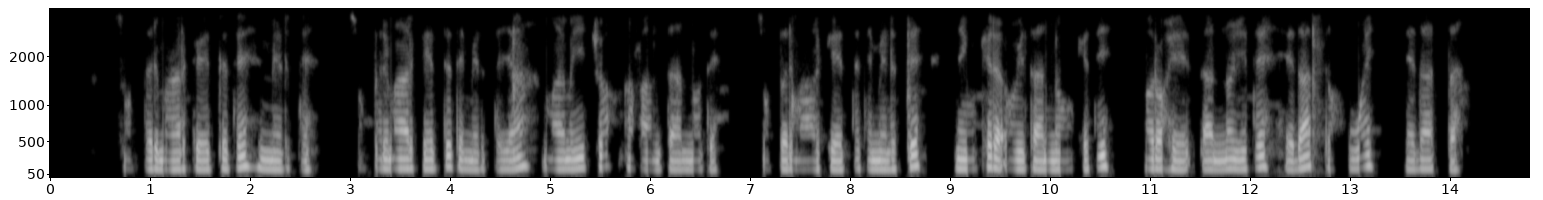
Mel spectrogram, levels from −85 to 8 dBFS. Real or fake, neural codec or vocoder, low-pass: fake; autoencoder, 48 kHz, 128 numbers a frame, DAC-VAE, trained on Japanese speech; 3.6 kHz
